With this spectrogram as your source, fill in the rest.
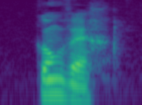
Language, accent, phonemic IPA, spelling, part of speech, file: French, France, /kɔ̃.vɛʁ/, convers, adjective, LL-Q150 (fra)-convers.wav
- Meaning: 1. lay (not of the clergy) 2. converse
